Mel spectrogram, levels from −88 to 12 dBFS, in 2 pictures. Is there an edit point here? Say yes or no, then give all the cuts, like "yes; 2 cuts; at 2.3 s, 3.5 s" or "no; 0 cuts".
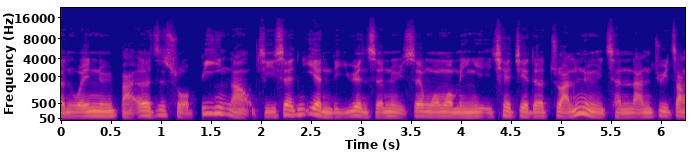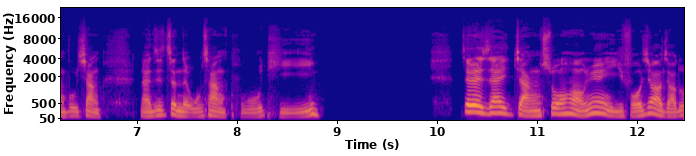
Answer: no; 0 cuts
